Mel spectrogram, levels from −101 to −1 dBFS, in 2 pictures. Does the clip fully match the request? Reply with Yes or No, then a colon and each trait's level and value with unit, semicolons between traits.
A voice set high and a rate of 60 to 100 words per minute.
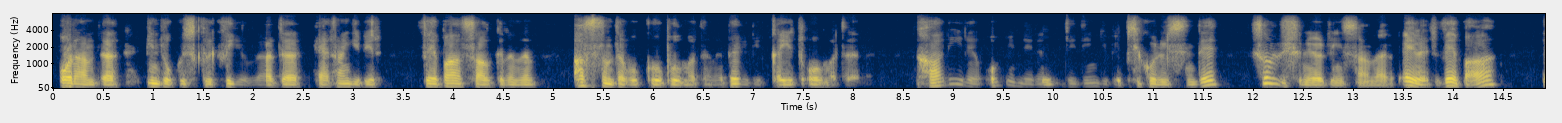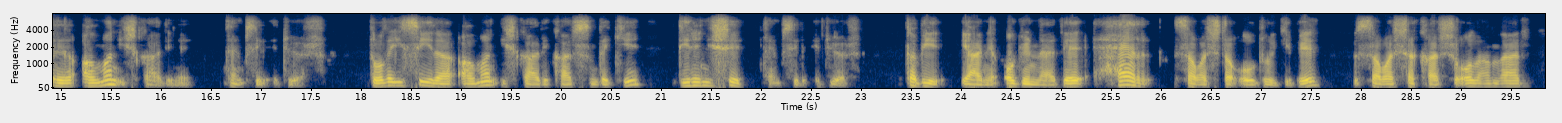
No: low, 110 Hz; slow, 95 wpm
